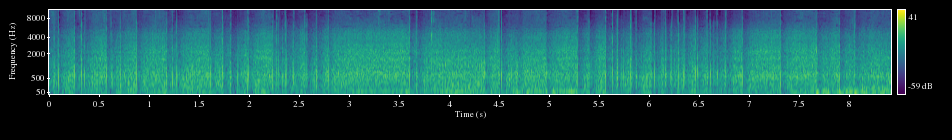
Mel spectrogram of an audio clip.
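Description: Fireworks going off in quick succession: a dense, continuous run of cracks and pops, many a second, over a steady low rumble.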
